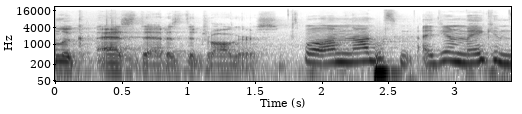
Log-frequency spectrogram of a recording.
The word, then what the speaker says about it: Draugrs: Oh, Draugrs.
